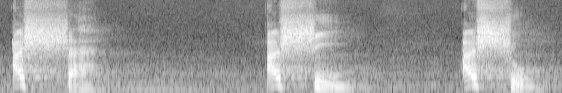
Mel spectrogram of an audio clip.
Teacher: Dan sifat yang dimiliki oleh huruf sya yang paling nampak adalah apa yang disebut dengan sifat at-tafashi, yaitu menyebarnya angin di dalam mulut kita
